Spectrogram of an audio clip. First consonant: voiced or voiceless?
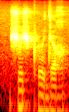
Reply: voiceless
